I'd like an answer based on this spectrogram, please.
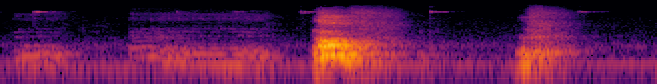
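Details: Sunny the dog during a raccoon hunt: wavering low baying notes lead into one powerful, harsh bark, followed by a softer second bark about a second after.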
